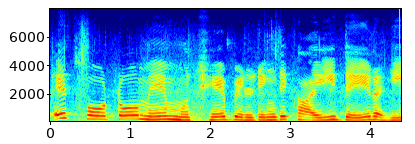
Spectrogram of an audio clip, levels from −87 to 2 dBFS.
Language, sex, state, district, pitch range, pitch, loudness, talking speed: Hindi, female, Madhya Pradesh, Katni, 190-235 Hz, 215 Hz, -12 LUFS, 110 wpm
